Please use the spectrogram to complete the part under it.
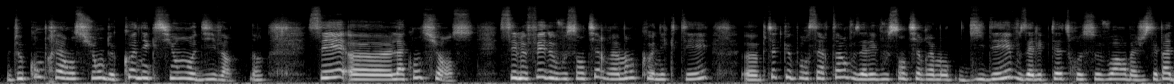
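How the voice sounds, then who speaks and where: A woman with a congested head cold gives a casual tarot reading, gentle and reassuring, hesitating often with fillers and restarts. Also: fairly high pitch. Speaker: tarot card reader.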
